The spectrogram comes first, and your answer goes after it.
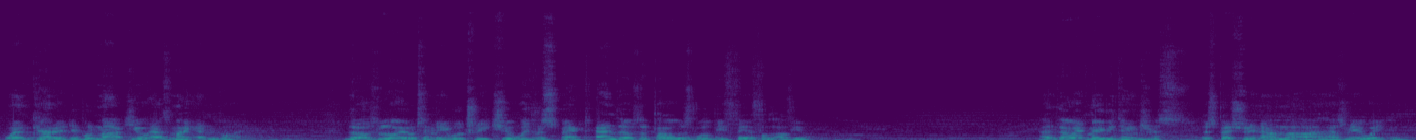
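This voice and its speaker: An actor playing a calm, solemn ancient god in a fantasy game, speaking in a formal, measured and imperious way. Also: male voice, low voice. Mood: solemn, assured. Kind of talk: scripted fantasy game dialogue. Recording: roomy, distant, music behind.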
